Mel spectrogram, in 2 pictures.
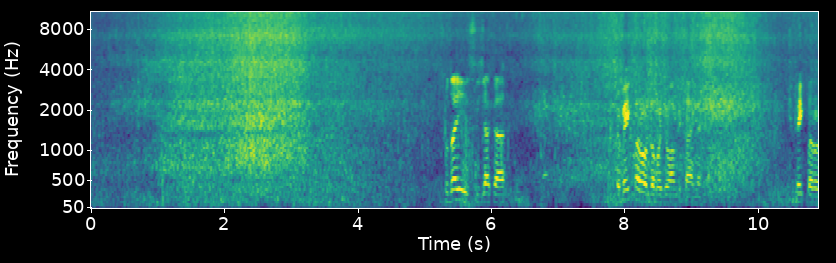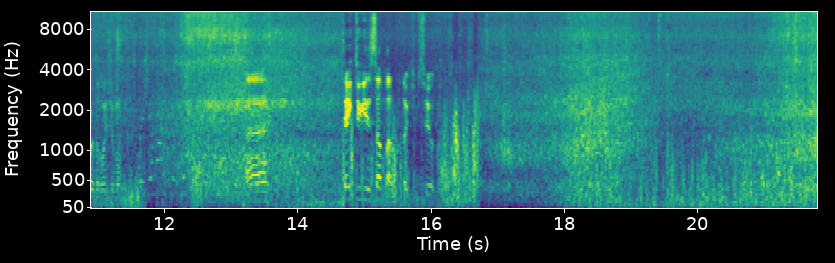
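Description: Small waves wash in and break over a pebble beach.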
